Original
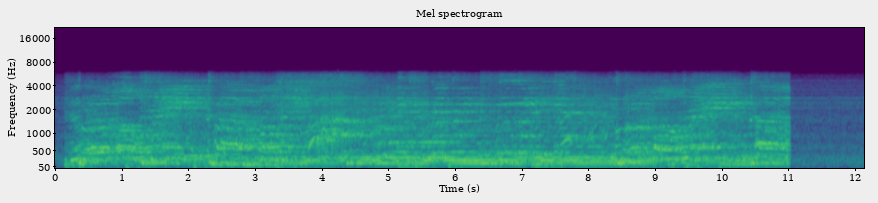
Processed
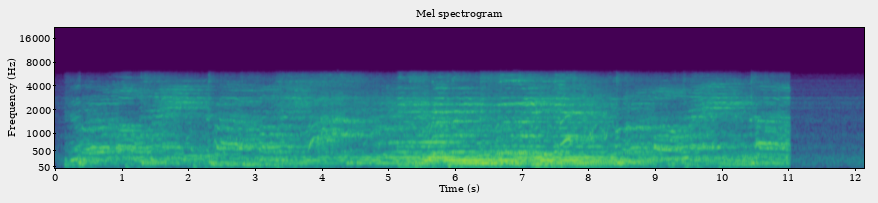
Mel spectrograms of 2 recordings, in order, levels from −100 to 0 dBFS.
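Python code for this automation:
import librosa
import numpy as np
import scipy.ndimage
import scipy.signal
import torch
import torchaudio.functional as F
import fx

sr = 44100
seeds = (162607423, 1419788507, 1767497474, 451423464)

y = fx.gain(x, sr, db=fx.line((4.96, -1.0), (5.67, 7.0), (7.94, 7.0), (8.69, 0.0)))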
